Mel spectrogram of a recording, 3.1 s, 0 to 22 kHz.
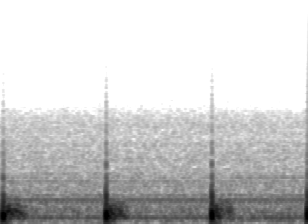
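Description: Regular low thumps with a soft swishing tail, about 57 a minute: phase II Korotkoff sounds.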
